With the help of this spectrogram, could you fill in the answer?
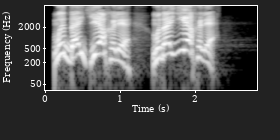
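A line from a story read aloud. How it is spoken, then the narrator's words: Excited shouting. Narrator (Russian): кричал он возбужденным голосом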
